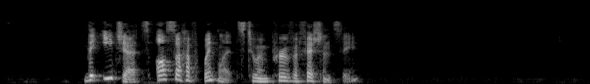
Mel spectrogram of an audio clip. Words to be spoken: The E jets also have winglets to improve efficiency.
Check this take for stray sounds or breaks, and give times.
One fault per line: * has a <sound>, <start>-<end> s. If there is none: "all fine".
all fine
